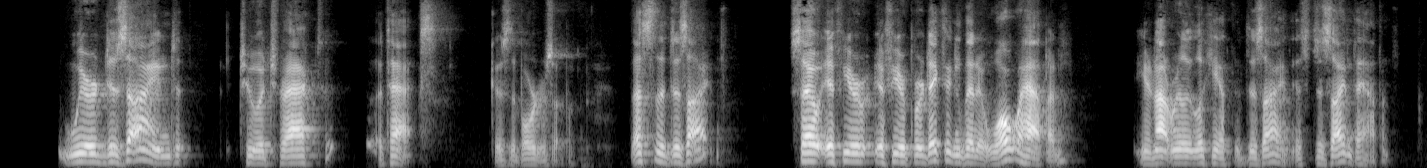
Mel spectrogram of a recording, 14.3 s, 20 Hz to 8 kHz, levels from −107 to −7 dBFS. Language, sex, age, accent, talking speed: English, male, 60-79, American, 140 wpm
